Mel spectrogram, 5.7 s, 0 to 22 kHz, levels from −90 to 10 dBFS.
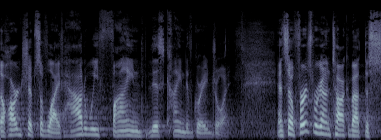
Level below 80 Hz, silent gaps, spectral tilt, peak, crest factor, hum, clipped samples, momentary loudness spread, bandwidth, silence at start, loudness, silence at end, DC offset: -74 dBFS; none; -4.5 dB/octave; -6 dBFS; 20 dB; none; under 0.1%; 13 LU; 16 kHz; 0 s; -26 LUFS; 0 s; under 0.1%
